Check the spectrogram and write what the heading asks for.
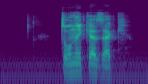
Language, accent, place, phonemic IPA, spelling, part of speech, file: French, France, Lyon, /tuʁ.ne ka.zak/, tourner casaque, verb, LL-Q150 (fra)-tourner casaque.wav
- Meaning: to turn one's coat, to be a turncoat, to change sides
